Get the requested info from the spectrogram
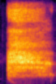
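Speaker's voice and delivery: breathy, voiceless "ah" of satisfaction; satisfied gulp-down sigh. Retold or imitated. Storyteller imitating Kyle after his drink, satisfied sigh. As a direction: exhale like you just finished a meal. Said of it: "as if he just ate the AirPod and is satisfied".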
